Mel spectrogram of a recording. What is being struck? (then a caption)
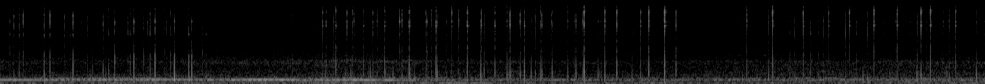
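Small plastic lip gloss tube. Red nails tap and scratch a small plastic lip gloss tube held horizontally in front of a Tascam recorder. The result is a quiet stream of quick, irregular, bright clicks and scratches over a steady low hum that fades after about four seconds.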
